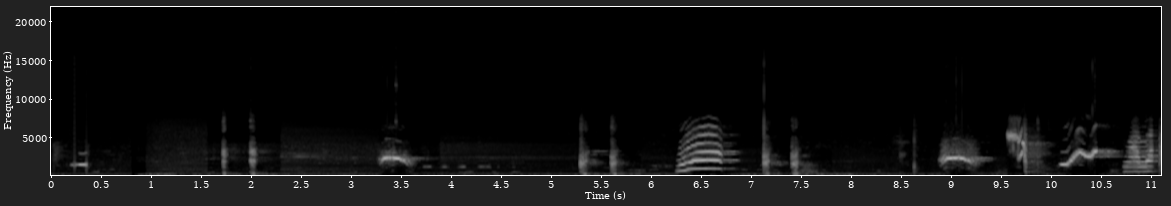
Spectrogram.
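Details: Parrot talking with scattered clicks and smacks, a few whistled notes, a loud rising voice-like call midway, and a burst of whistled glides at the end.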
